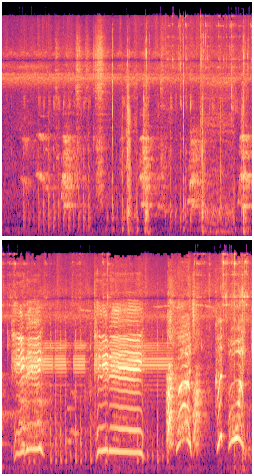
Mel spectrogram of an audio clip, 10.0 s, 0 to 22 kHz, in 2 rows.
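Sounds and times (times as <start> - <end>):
insects chirring: 0.0 - 10.0
dog barking: 0.4 - 1.6, 2.7 - 4.1, 4.7 - 6.6, 8.3 - 9.1.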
